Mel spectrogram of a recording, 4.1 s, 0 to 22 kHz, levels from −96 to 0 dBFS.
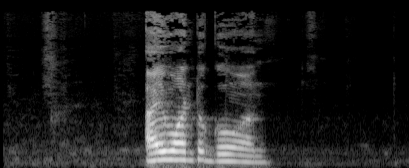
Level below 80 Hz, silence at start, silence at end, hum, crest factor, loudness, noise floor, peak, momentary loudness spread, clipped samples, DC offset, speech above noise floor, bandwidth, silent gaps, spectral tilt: -60 dBFS; 1.45 s; 1.45 s; none; 18 dB; -16 LUFS; -72 dBFS; -2 dBFS; 16 LU; under 0.1%; under 0.1%; 57 dB; 17 kHz; none; -6.5 dB/octave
